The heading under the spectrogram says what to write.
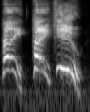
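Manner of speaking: loud hillbilly holler from across the yard; eager shout at the farmhand; calling out. Acted. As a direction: yell it out so Hugh hears you. Calling out to Hugh from afar.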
